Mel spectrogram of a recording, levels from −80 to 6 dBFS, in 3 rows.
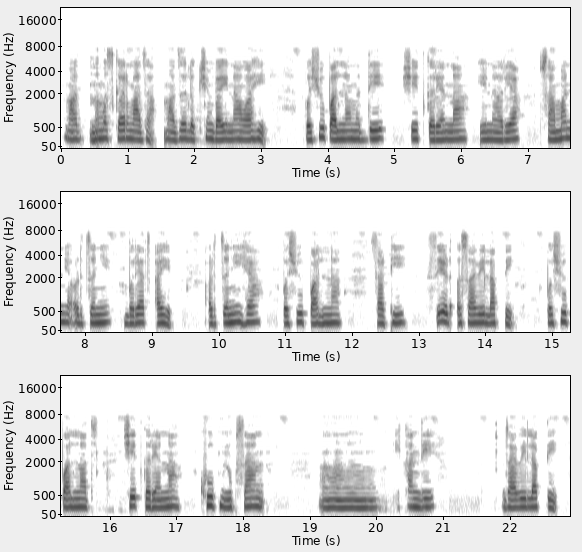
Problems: none marked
